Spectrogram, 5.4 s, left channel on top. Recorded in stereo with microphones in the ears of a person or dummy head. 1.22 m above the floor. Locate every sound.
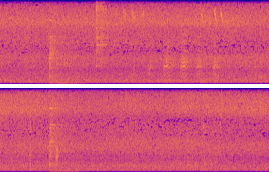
1.0 s cutlery clinking: 30° left (ahead or behind), 2 m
